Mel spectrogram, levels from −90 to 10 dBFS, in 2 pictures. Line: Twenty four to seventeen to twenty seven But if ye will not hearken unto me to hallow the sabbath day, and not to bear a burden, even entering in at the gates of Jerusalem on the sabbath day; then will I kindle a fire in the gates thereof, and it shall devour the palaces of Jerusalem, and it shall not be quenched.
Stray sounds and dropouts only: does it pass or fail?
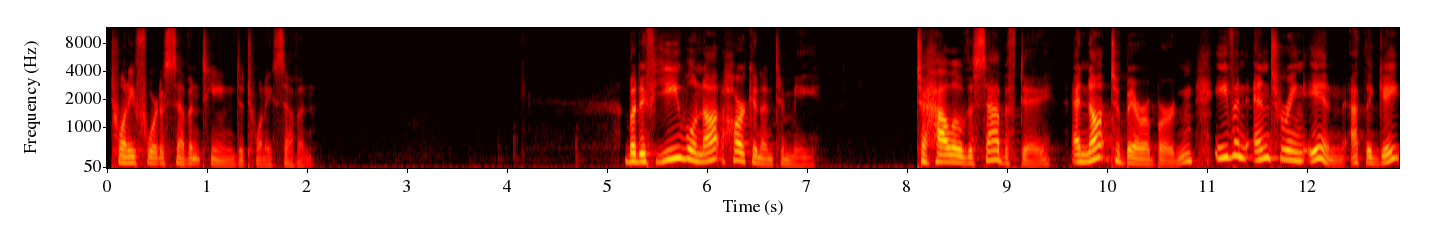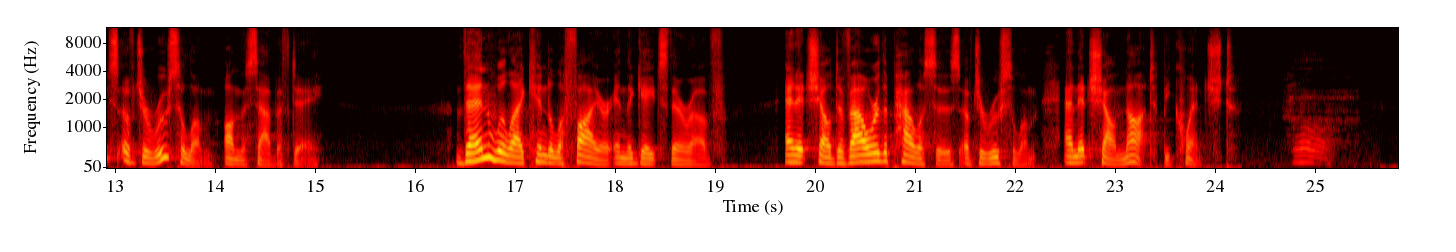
fail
